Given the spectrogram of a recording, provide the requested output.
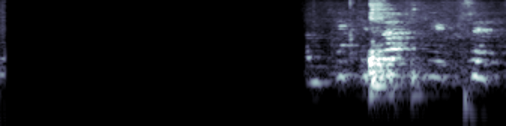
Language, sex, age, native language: Icelandic, male, 9, Icelandic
